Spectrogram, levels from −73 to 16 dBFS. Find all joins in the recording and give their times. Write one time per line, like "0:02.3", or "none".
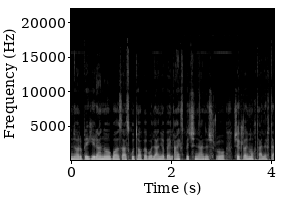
none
